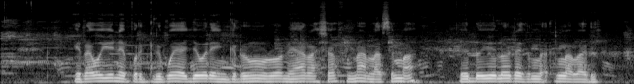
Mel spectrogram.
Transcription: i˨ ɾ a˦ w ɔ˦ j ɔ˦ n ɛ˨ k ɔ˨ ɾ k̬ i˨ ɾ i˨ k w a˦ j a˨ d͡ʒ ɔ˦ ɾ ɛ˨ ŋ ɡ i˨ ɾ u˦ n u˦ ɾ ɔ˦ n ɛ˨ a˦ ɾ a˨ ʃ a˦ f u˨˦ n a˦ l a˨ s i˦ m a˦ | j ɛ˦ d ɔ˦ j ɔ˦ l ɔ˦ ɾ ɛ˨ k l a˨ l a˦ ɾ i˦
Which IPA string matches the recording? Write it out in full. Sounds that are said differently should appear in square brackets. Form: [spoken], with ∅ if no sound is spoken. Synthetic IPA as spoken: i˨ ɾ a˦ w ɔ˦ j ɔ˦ n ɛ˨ [p] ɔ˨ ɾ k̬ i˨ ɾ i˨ k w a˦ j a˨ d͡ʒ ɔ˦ ɾ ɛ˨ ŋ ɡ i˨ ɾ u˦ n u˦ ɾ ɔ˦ n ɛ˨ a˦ ɾ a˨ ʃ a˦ f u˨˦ n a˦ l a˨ s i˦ m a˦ | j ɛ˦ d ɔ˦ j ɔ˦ l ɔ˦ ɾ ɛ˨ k l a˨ l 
